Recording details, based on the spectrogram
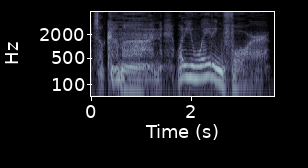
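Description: A man voicing a persuasive, groaning otherworldly presence that coaxes in a hushed, half-whispered way. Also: sits low, big pitch swings, slow pace, breathy edge, no echo, exaggerated voice. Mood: coaxing. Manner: hushed, coaxing, partly whispered.

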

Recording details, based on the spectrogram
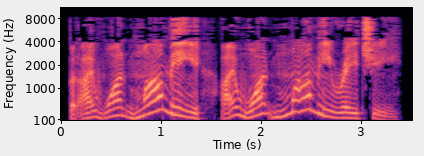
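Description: A man's voice: sits high, huge pitch swings, slow, husky, no echo, voice pushed up, heavily acted. Squealing, whiny little boy. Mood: distressed whining. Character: whiny small boy, frightened, clinging, childish.

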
